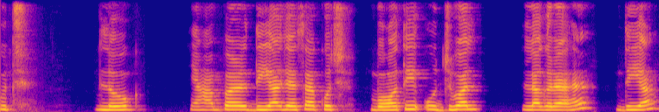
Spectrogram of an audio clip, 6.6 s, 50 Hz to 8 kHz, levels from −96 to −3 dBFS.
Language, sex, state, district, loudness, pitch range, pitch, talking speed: Hindi, female, Uttar Pradesh, Muzaffarnagar, -16 LUFS, 240-265 Hz, 250 Hz, 125 wpm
